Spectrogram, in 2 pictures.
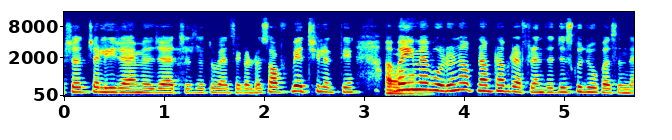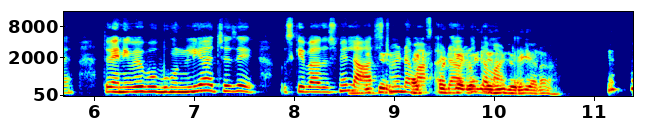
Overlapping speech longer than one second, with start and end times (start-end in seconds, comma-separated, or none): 8.6-10.4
